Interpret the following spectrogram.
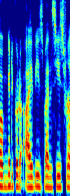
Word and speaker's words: IVs by the Seas: So Ivy's by the seas is one, it rhymes. Two, it's catchy.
